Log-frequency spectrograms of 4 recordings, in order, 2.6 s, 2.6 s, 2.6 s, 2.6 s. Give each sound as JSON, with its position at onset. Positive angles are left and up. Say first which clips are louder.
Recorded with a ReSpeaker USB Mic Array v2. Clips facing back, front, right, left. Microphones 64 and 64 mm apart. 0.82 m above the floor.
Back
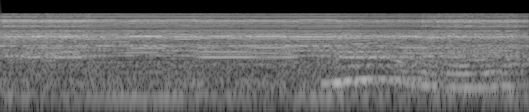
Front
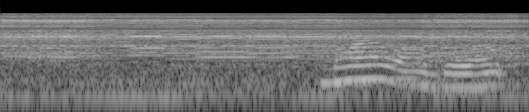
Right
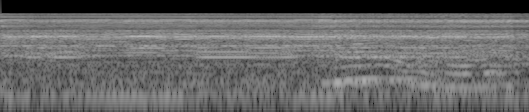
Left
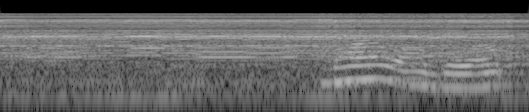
{"t": 1.6, "sound": "a woman speaking", "louder": "front 3 dB, left 3 dB", "azimuth_deg": 40, "distance_m": 2.0}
